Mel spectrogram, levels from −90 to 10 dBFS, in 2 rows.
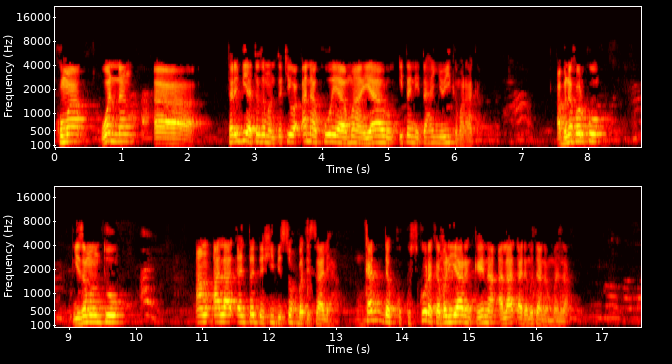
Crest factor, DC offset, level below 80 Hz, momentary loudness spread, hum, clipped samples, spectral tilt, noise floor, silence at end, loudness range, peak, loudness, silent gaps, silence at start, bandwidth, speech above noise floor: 20 dB; under 0.1%; -70 dBFS; 15 LU; none; under 0.1%; -5.5 dB/octave; -57 dBFS; 0 s; 4 LU; -2 dBFS; -21 LUFS; none; 0.05 s; 8.2 kHz; 37 dB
